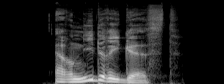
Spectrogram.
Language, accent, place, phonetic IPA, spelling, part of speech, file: German, Germany, Berlin, [ɛɐ̯ˈniːdʁɪɡəst], erniedrigest, verb, De-erniedrigest.ogg
- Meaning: second-person singular subjunctive I of erniedrigen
